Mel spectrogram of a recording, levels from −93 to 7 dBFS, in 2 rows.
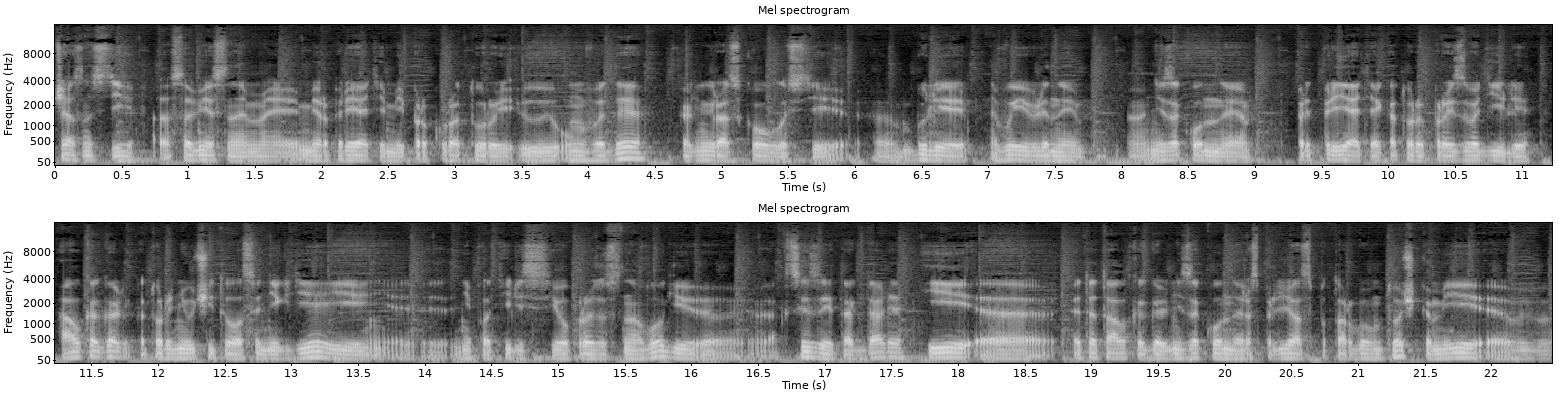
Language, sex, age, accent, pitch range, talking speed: Russian, male, 40-59, native, 80-95 Hz, 110 wpm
